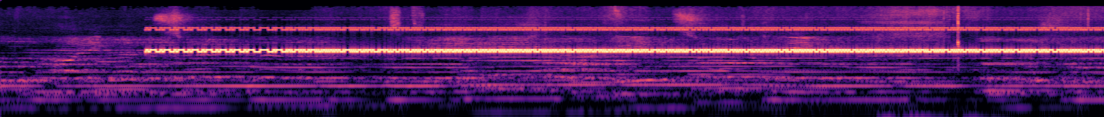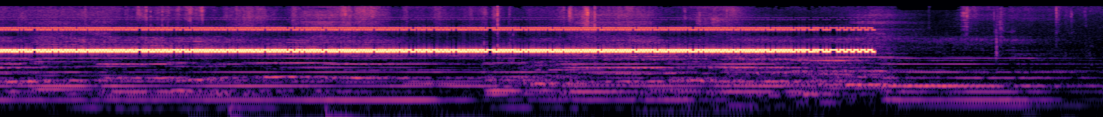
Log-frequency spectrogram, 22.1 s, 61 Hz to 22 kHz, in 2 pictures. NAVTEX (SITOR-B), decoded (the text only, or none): 6TMFC 77L1E 6X885 OC31C 1F66E K0KK0 BBIQF 3Y52I RNL5V 44KHS LNJ9J 3EK3J 53T1O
